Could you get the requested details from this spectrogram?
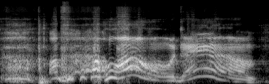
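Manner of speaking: high startled whoa with a laugh; surprised laughing yelp. Real, not acted. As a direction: yelp as the dog jumps. Dog leaps, he exclaims.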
